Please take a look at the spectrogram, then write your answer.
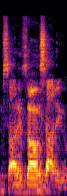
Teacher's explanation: the R is almost pronounced like a D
